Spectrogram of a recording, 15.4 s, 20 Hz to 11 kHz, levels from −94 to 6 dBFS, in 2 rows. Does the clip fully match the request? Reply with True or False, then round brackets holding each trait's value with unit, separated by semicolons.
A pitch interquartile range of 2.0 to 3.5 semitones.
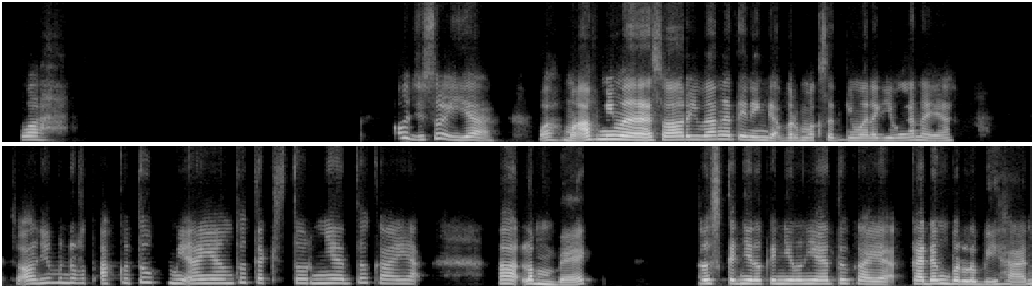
False (4.1 semitones)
